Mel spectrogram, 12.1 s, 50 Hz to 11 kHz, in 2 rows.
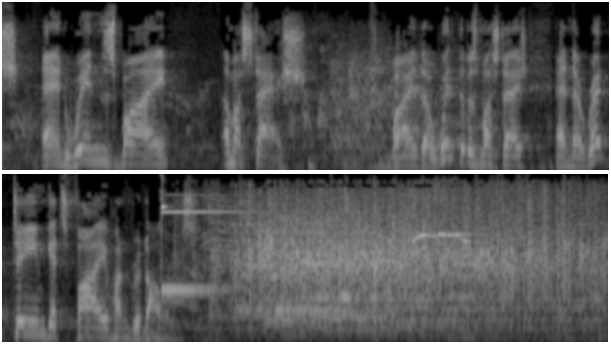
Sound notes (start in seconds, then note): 7.6 bell dings; 8.0 applause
